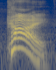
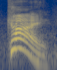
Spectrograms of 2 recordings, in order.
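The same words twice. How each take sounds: Both takes have the same delivery.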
